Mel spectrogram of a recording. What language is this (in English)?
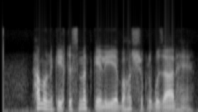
Urdu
